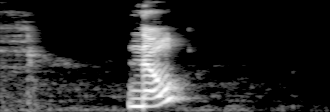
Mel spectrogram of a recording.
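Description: A young woman gives a short, high exclamation into a microphone.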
